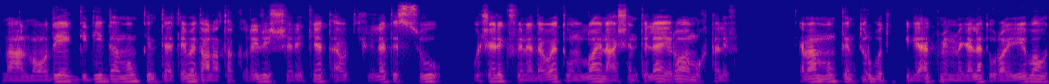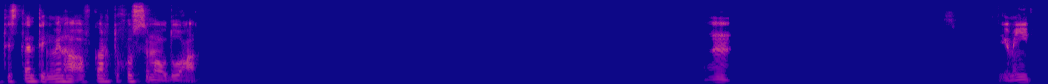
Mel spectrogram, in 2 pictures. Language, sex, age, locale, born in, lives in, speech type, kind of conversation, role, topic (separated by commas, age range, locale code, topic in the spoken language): Arabic, male, 18-19, ar-EG, Egypt, Egypt, read, expert-assistant, expert, لو عايز أبحث عن موضوع معين بعمق على الإنترنت، إيه هي الاستراتيجيات اللي تخليني أوصل لمصادر موثوقة ومحتوى غني مش بس نتائج سطحية؟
